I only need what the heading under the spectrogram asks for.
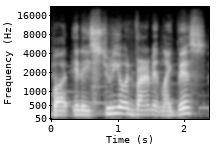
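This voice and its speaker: A man's voice: on the high side, moderate pace, faint music behind. Congested, blocked-nose man reviewing gear. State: congested with a cold, muffled blocked-nose hollow sound. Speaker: host, camera reviewer. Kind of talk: scripted casual video review narration.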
